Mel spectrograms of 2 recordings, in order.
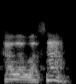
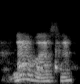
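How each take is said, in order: First: The stress is on the last syllable. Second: The stress is on the third-to-last syllable. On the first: "si no lo hiciéramos y lo pusiéramos al final, diríamos calabazá" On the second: "calabaza sería el antepenúltima sílaba"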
